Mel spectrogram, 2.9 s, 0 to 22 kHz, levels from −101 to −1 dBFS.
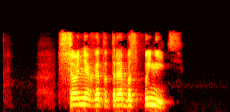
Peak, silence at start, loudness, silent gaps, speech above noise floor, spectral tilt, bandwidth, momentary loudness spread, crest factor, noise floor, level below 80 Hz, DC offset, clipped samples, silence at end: -2 dBFS; 0.75 s; -18 LUFS; none; 68 dB; -2.5 dB/octave; 8.4 kHz; 14 LU; 20 dB; -87 dBFS; -62 dBFS; under 0.1%; under 0.1%; 0.65 s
